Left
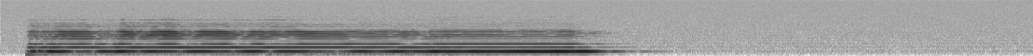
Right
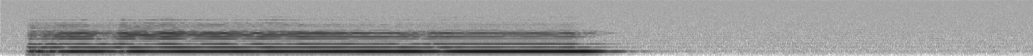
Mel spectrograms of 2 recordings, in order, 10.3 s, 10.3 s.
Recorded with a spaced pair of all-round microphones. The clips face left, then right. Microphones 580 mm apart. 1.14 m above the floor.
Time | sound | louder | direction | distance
0.2 | a trumpet | left 1 dB | 50° left (ahead or behind) | 7 m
